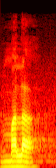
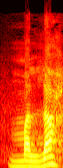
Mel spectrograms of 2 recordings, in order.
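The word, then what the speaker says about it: ملأ: ملا ملاح نہیں ہے، بعض غلط تلفظ کرتے ہیں. ملا، میم لام الف حمزہ، ملا. جیسے خلا ہوتا ہے، خلا، غلط تلفظ خلا کرتے ہیں اردو میں، یا اردو سے ملتی جلتی زبانوں میں خلا نہیں ہوتا، خلا، اور اسی وزن پر ہے ملا.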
